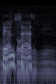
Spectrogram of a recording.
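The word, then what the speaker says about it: Ben Sasse: It was Ben Sassy. Wait, I didn't catch that. Well, I think you said Ben Sassy. This text is saying it's Ben Sass with a silent E.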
